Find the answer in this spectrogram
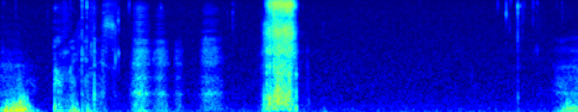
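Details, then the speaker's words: Person sneezing after sniffing chhinkni sneezing powder, which feels stuck in the right nostril and leaves the nose tickly and stuffy. Sniffs and quick breaths build up, then one loud explosive sneeze, then quiet. "Oh, it tickles so bad. And I sneeze so bad. But it's like stuck."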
